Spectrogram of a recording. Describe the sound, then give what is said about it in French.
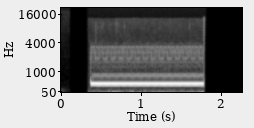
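A single steady electronic ringback tone, the third ring of an outgoing call, about one and a half seconds long, sounds clearly and then cuts off into silence, as heard through a phone line. “Troisième sonnerie.”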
